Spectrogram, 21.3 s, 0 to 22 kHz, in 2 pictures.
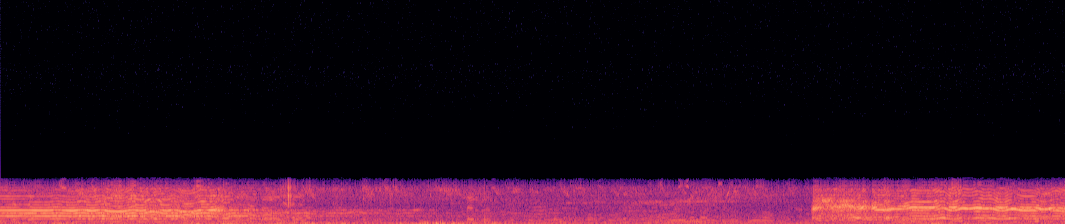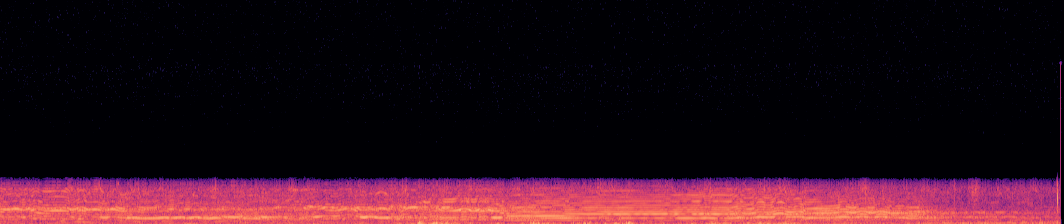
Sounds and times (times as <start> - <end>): Speech: 0.0 - 3.6, 4.6 - 14.4.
